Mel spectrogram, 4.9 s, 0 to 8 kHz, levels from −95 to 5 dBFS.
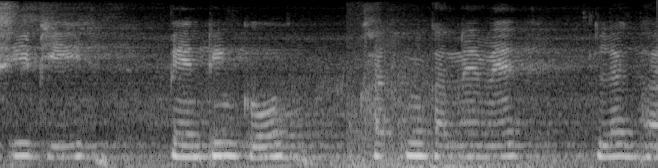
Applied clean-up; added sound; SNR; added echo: none; Explosion; 14 dB; reverberation time 2.6 s.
